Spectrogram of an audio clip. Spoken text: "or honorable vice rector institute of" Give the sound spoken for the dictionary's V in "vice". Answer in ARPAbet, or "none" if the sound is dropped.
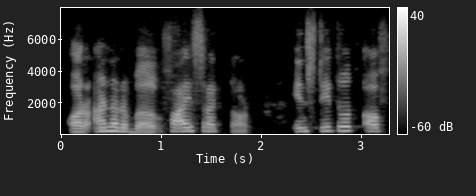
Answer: F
